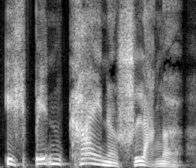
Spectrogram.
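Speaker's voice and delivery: high, loud, slow protest; indignant. A narrator's reading. Alice denies to the pigeon being a snake, indignant. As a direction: protest loudly in a high, affronted voice. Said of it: "sagte Alice entrüstet".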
